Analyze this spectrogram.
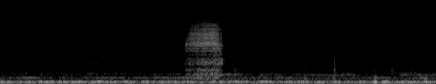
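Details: A single loud, rasping hiss from a barn owl owlet in a nest box as its mother feeds the young by tearing food into pieces, over a steady low hum.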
